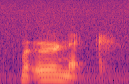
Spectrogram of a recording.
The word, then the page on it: mrrrnek: Yurok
